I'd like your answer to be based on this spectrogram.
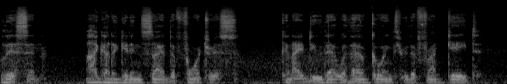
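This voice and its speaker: A man uses a put-on character voice with a very deep, low pitch, a deadpan tone and monotone, flat intonation, going at a fairly quick pace over clear background noise. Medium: video game. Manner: terse, clipped, deadpan.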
